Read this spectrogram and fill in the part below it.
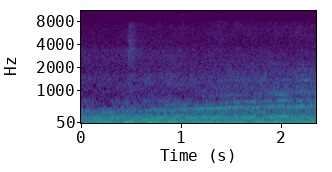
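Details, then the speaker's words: Home central air conditioner not cooling: indoor blower fan on continuous runs normally with an even hum and steady airflow, no rattles; outdoor unit not running, temperature not reached. "you can hear the fan kick on the air conditioner runs well the fan part runs great cool"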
